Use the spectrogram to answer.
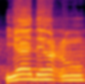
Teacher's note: Huruf Dal berharokat sukun, maka kita pantulkan atau kita qalqalahkan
